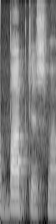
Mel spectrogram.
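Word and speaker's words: βάπτισμα: entrenched from pallone to baptisma a baptism i would be the better pronunciation of it baptism so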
